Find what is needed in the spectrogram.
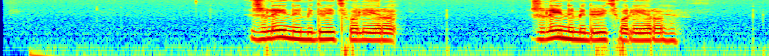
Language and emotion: Russian, neutral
